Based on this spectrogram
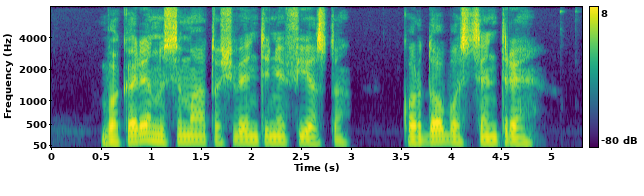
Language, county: Lithuanian, Šiauliai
